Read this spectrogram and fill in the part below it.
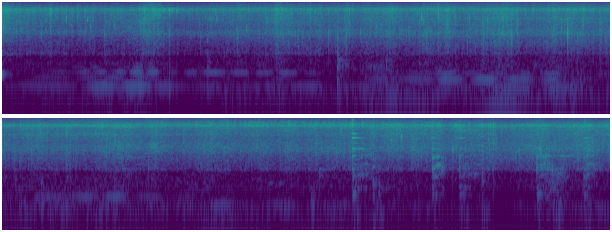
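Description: Moong dal fries in hot oil with a constant close sizzle, broken by stirring scrapes and small clatters in the pan; no one speaks, and a faint low hum runs underneath.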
